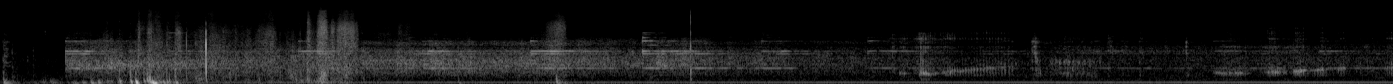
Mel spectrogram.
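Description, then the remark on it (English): Busy indoor train station ambience with a steady low hum, a few sharp clunks and knocks near the start, and scattered footsteps and clatter throughout, with no clear speech. “So listen in as they come to the train station and what they decide to do.”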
